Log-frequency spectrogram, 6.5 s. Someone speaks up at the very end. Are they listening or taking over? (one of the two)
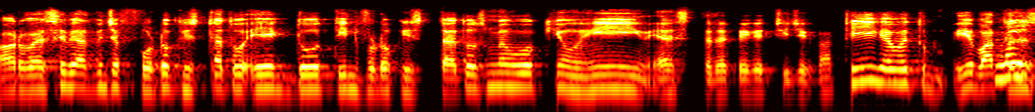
listening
